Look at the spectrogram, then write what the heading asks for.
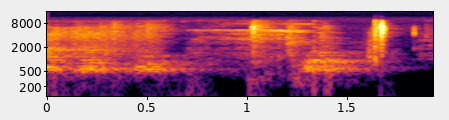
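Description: A dog barks in the background, a few short, sharp yelps breaking through a thin, whining tone. The sounds are fairly soft and irregular, with no one speaking.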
